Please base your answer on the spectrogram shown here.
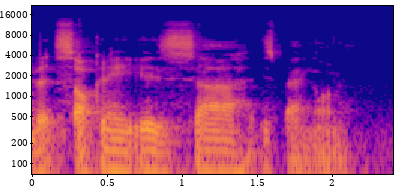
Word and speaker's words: Saucony: It's pronounced Sakin, right, Gus?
